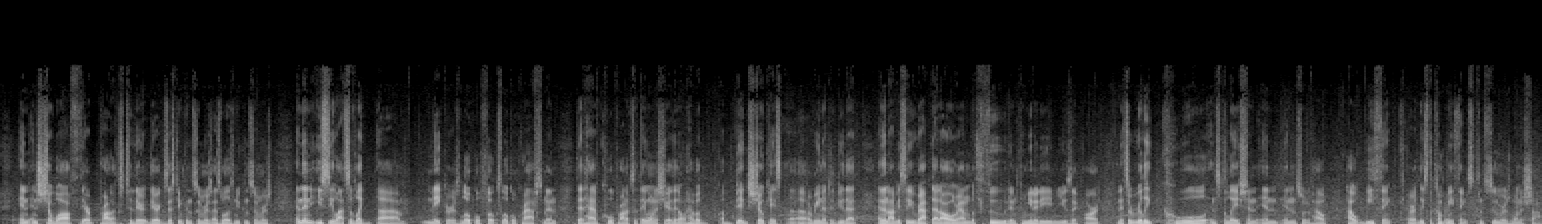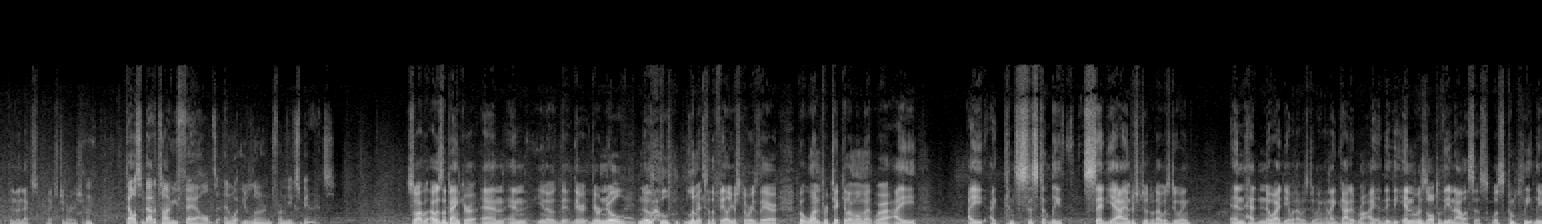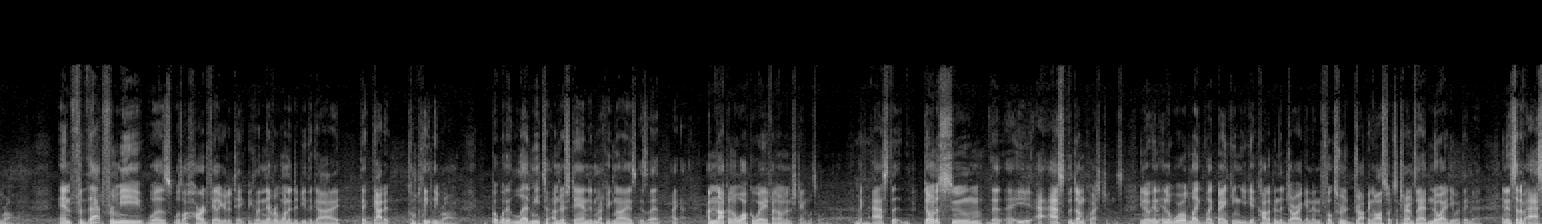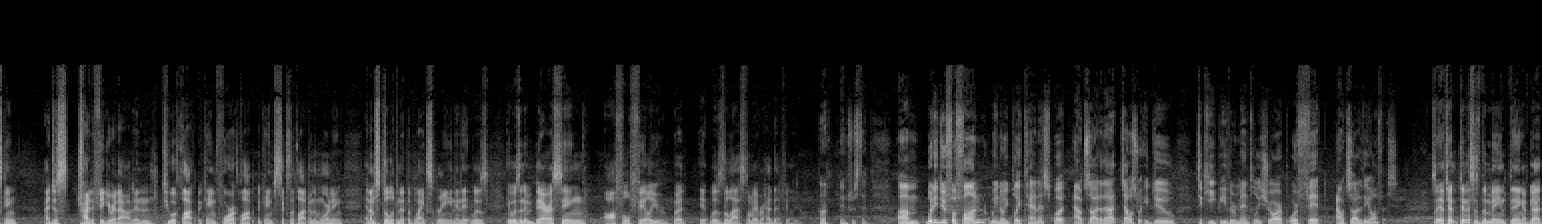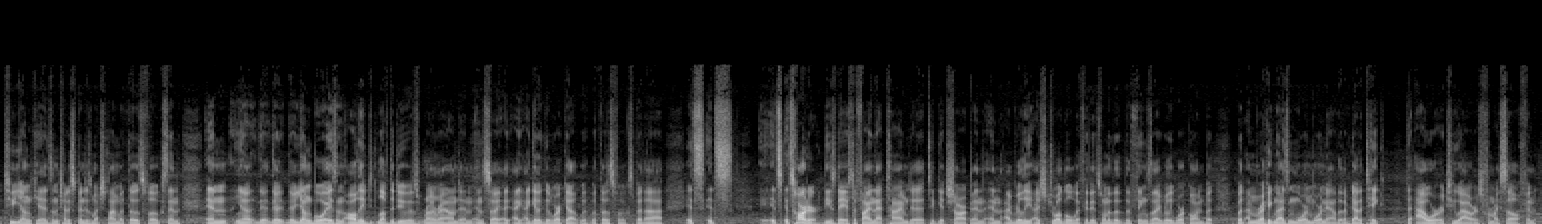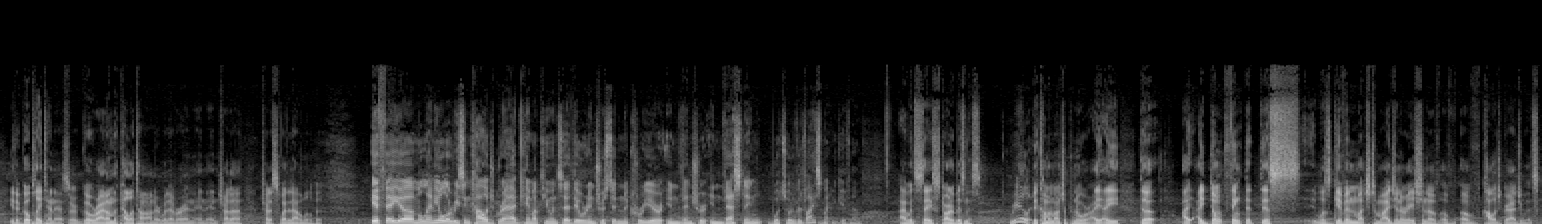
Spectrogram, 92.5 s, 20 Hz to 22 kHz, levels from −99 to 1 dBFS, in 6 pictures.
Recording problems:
wrong speed, natural pitch; too fast; 1.7 times normal speed
chatter from many people; faint; throughout; 25 dB below the speech

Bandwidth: 15.5 kHz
